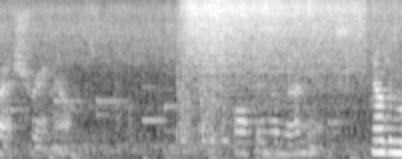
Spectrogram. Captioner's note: onions sizzling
